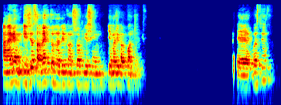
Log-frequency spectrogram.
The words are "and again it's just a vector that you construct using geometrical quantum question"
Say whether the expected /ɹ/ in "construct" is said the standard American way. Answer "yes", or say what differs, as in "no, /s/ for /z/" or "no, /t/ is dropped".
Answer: no, /ɹ/ is dropped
